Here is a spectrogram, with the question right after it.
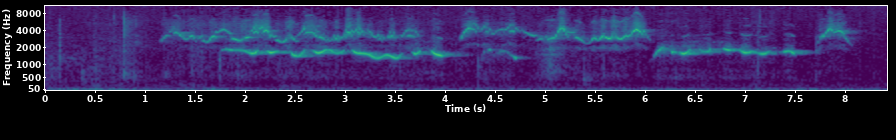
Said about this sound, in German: Die Vögel im nahen Wald sangen.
